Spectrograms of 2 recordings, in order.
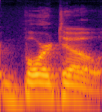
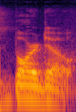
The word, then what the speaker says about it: Bordeaux: word for the colour Bordeaux so we do use the French pronunciation so in English we use Bordeaux if we say Bordeaux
